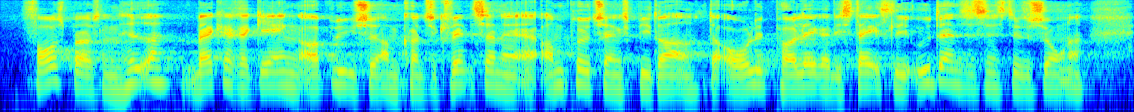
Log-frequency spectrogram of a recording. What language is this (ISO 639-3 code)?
dan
